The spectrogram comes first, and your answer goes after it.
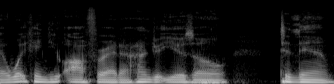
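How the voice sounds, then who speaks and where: A man's dark, mellow tone unfolds at a fairly slow pace. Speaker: podcast host. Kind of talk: interview questions.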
